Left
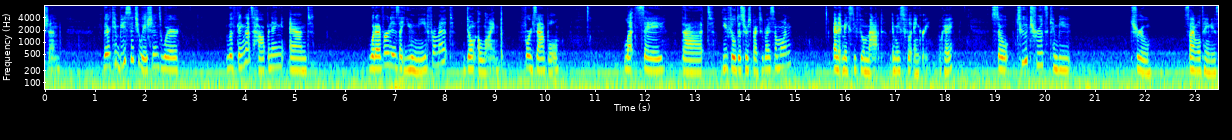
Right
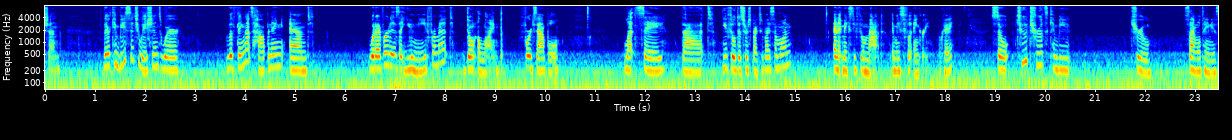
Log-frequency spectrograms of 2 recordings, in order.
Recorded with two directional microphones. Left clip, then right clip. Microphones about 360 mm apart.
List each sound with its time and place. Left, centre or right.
0.0 s a woman's voice: centre
3.7 s a woman's voice: centre
6.7 s a woman's voice: centre
12.1 s a woman's voice: centre
21.7 s a woman's voice: centre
